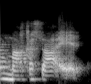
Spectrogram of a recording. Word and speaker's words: Macasaet: So like Filipinos will actually say it like Andrea Macasaet. Because it's got the two vowels at the end. Yeah, so they'll pronounce every vowel.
